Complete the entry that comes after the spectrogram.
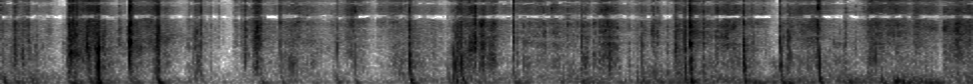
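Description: Angel tarot cards being shuffled by hand, a series of riffling, flicking bursts with brief pauses between them, close and moderately loud, no talk.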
